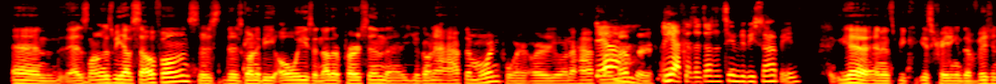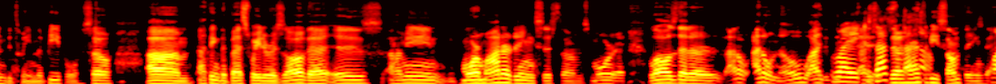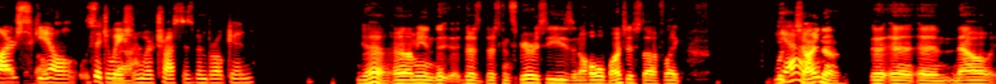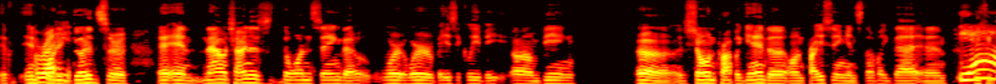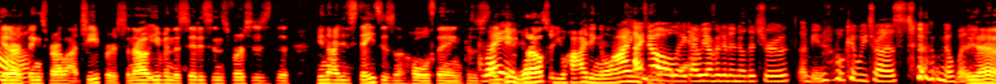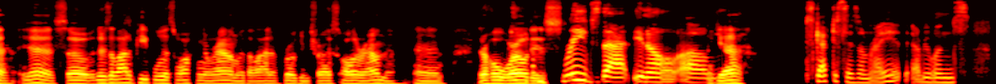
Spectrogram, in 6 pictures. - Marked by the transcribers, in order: other background noise; tapping; drawn out: "Yeah"; chuckle
- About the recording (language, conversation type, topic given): English, unstructured, What steps are most important when trying to rebuild trust in a relationship?
- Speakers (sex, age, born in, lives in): female, 50-54, United States, United States; male, 30-34, United States, United States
